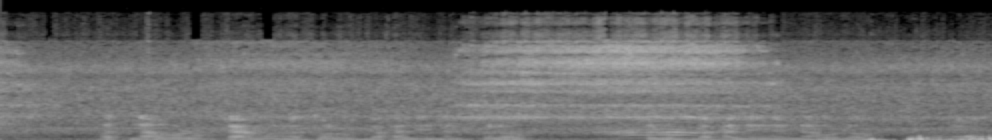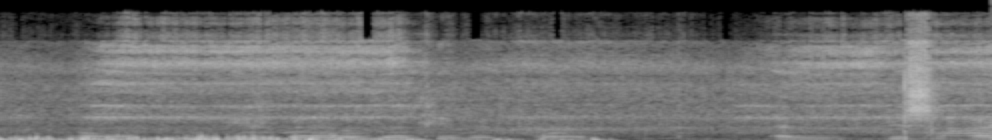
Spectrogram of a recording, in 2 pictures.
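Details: Person (brother) snoring while asleep with irregular, rapid fluttering, buzzing breaths and choppy bursts of varying pitch; unusual vibrating snore.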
